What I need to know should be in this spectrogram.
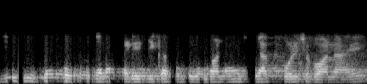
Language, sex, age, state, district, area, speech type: Hindi, male, 18-30, Uttar Pradesh, Jaunpur, urban, conversation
